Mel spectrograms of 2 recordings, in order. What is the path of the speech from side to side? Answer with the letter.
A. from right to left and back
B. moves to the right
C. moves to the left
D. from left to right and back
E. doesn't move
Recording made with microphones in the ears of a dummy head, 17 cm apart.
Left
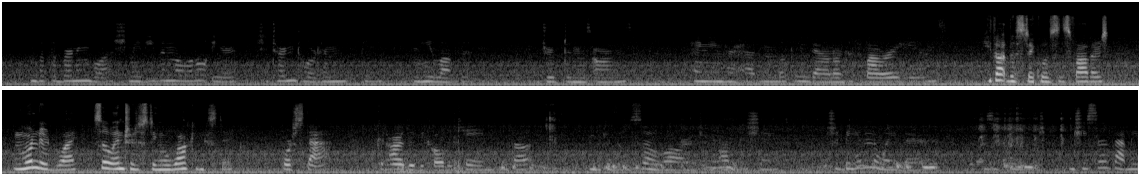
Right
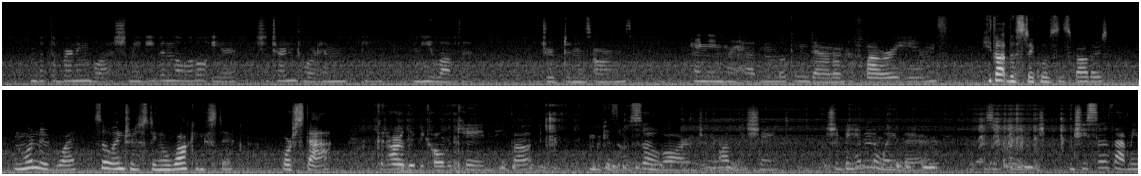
A.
